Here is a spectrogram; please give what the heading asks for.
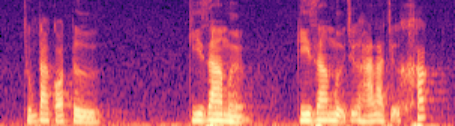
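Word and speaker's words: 刻む: Kizamu chữ Hán là chữ khắc, chữ khắc trong từ điêu khắc chô cố cự ấy, thì âm cư là đọc là kizamu.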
